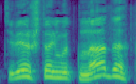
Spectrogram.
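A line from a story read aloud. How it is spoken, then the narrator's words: Shouting. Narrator (Russian): крикнула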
